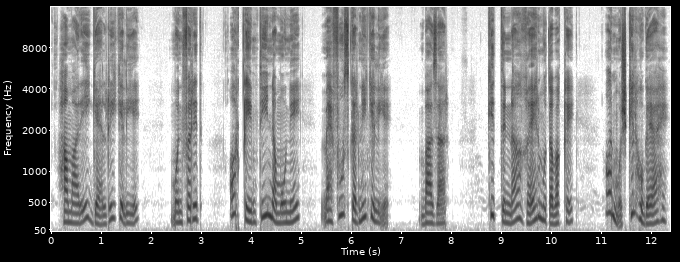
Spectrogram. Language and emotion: Urdu, fearful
